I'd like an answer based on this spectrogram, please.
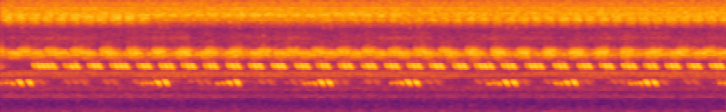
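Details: Crickets for sleep and meditation, with fast high pulsed chirps in regular bursts, a lower second chirper joining intermittently, and continuous piercing insect hums behind them.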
